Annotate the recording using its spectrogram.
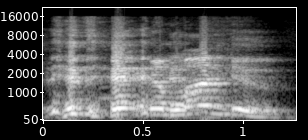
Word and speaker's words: Namandu: Namandu is spelled N-A-M-A-N-D-U. – Okay. That's dope. Why would I be saying Richard? – Because I can't pronounce it. – Namandu.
